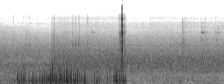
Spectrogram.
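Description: Wind buffeting the camera microphone in irregular low rumbling gusts, ending in a single sharp click about two and a half seconds in, after which only a faint steady outdoor hiss remains.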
